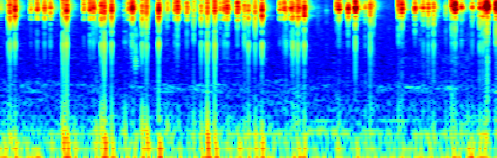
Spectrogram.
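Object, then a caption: Crackled glass globe lamp. Long nails tap and scratch a large hollow crackled-glass globe lamp with fairy lights inside, resting in front of the mic. A rapid run of short, sharp clicks and scrapes sounds bright and high, each dying away almost instantly, over faint low rumble.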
